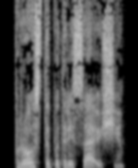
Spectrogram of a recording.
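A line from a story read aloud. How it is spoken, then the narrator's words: Muttering man. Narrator (Russian): пробормотал Кобзев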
